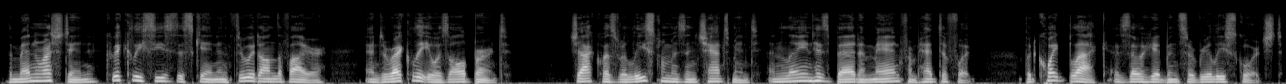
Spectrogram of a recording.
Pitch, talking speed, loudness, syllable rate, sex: 125 Hz, 220 wpm, -18 LUFS, 5.4 syllables/s, male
